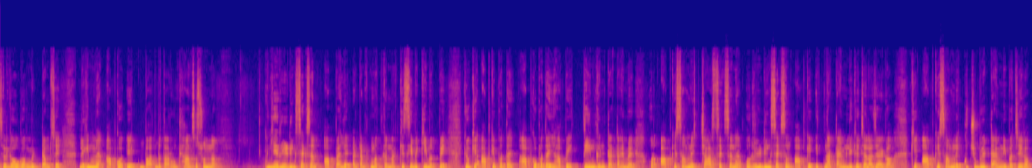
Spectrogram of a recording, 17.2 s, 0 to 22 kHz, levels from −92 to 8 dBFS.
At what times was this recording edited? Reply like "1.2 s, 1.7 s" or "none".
none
